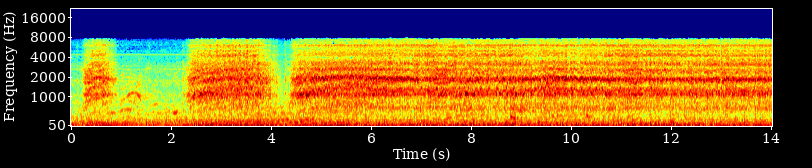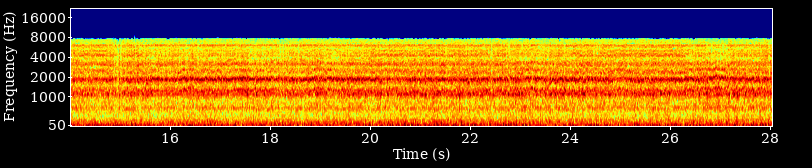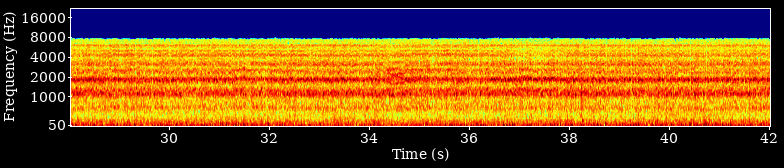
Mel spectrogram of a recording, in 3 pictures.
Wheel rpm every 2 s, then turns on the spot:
30, 90, 100, 160, 170, 160, 160, 160, 160, 160, 160, 160, 160, 160, 160, 160, 160, 160, 160, 160, 160.
none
